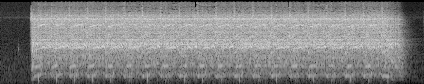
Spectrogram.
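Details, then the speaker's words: Taotao without muffler, spark confirmed, carb choked: starter cranks at a steady quick rhythm of sharp puffs for about five seconds, never firing; cranks but won't start, starting fluid tried next. "Nothing."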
